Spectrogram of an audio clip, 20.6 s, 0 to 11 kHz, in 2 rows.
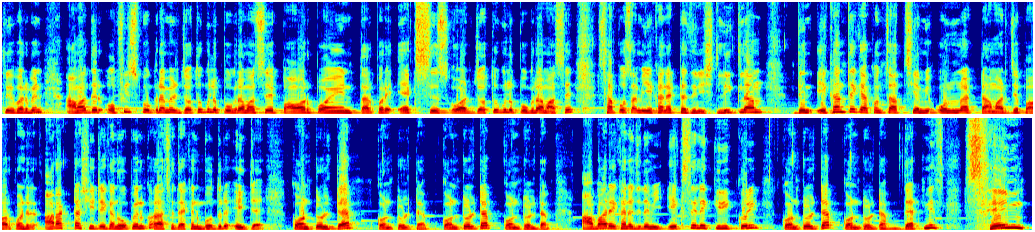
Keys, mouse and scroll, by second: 4.0 ctrl+n, 5.8 click, 7.6 click, 10.8 click, 12.3 click, 13.4 ctrl+Tab, 14.2 ctrl+Tab, 14.8 ctrl+Tab, 15.5 ctrl+Tab, 16.5 click, 17.1 click, 18.2 ctrl+Tab, 18.9 ctrl+Tab, 19.8 ctrl+Tab.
